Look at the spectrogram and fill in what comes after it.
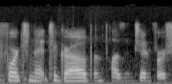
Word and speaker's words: Pleasanton: You grew up, or at least laterally, in a town, and I hope I'm pronouncing it right, Pleasanton. Is that correct? – That is correct.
